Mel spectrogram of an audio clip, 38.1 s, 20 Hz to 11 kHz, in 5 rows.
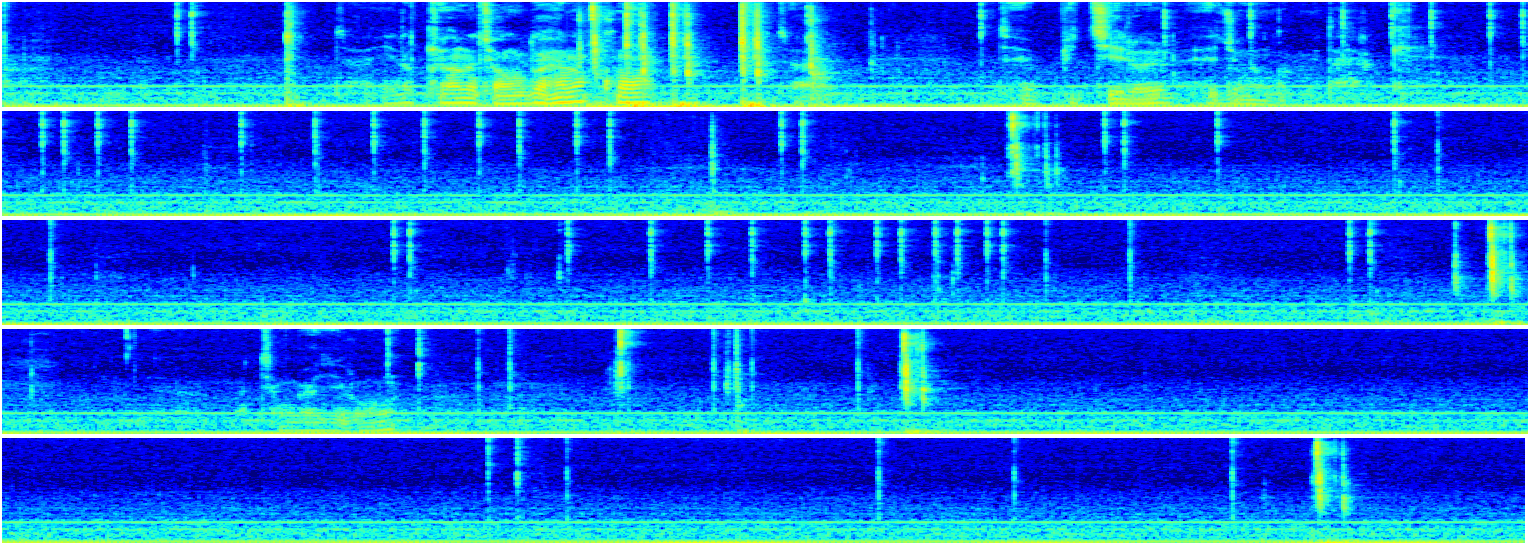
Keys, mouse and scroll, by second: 0.9-2.0 drag, 2.0-3.1 middle drag, 3.1 ctrl+KP_Add, 3.3 ctrl+KP_Add, 4.9-12.7 drag, 12.7 f, 13.7-14.8 drag, 14.8-17.2 middle drag, 17.2-20.5 drag, 20.5-22.0 middle drag, 22.0-25.3 drag, 25.3 middle click, 25.5-26.0 scroll down 2, 26.0-27.4 shift+middle drag, 33.3-35.2 middle drag, 35.2-35.6 scroll up 3, 35.6-37.1 middle drag, 37.1 g.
